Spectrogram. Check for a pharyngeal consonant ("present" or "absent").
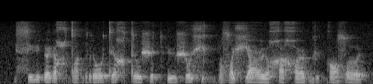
present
